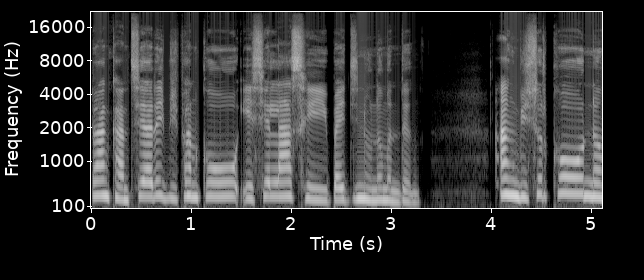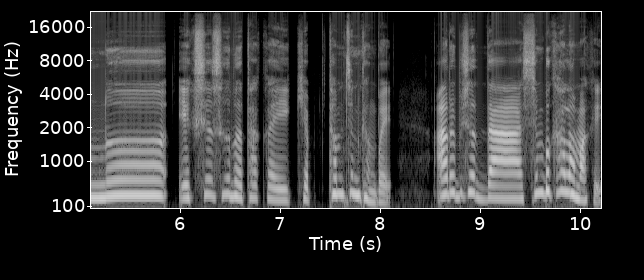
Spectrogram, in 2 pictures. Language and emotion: Bodo, disgusted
